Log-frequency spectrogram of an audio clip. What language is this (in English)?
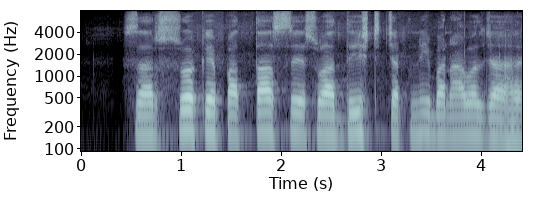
Magahi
